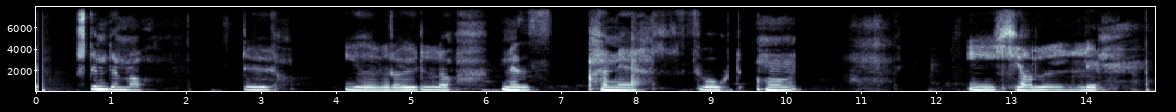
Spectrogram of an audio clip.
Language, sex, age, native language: Icelandic, male, 11, Icelandic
